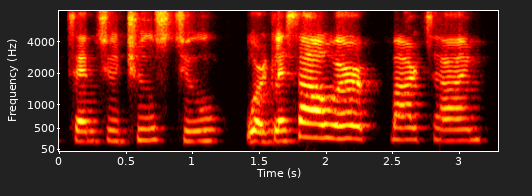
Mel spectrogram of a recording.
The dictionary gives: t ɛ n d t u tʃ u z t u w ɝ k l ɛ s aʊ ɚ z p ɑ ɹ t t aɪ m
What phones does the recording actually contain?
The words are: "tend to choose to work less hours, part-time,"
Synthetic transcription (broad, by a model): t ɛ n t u tʃ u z t u w ɝ k l ɛ s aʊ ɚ p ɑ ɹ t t aɪ m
